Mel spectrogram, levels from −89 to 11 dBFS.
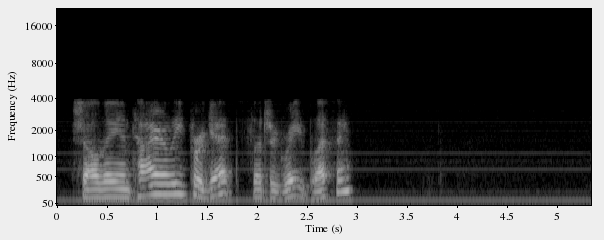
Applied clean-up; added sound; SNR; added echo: none; none; none; none.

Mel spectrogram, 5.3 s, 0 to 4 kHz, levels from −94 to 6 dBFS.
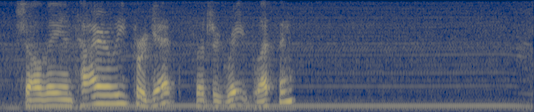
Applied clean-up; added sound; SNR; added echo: none; Accelerating, revving, vroom / Motor vehicle (road); 16 dB; none.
